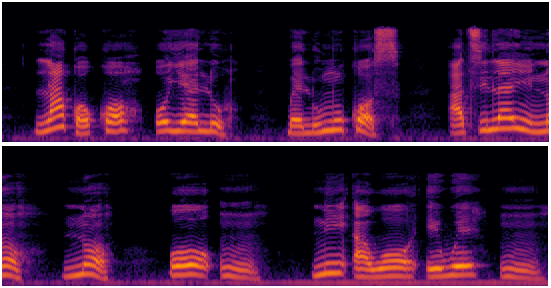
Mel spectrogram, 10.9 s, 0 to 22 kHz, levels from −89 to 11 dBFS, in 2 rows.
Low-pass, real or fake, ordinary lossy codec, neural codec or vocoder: 10.8 kHz; real; Opus, 64 kbps; none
